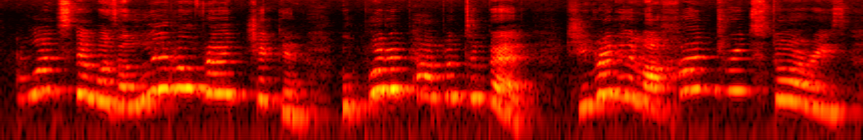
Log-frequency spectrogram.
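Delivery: high, eager little chick voice; little chicken voice. Acted. Chick asking her papa for a bedtime story, high and eager. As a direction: squeak it up like a small excited chick.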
